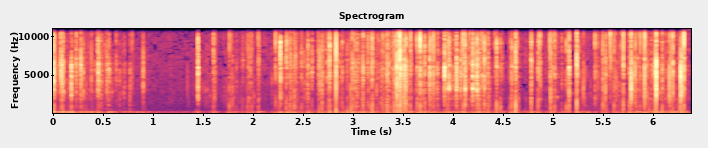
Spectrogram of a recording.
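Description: Long acrylic nails of both hands scratch the bare black metal mesh grille on the hollow head of a USB condenser microphone. Rapid, dense scratching clicks sit over a heavy, steady low rumble and hum, with bright crackle on each stroke.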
